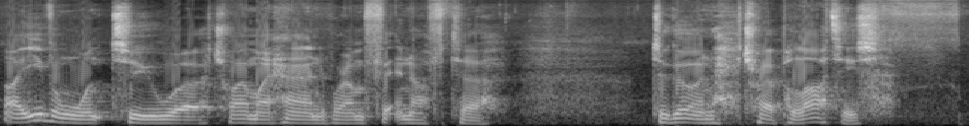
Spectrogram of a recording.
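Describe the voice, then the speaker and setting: In an informal, wandering address to his listeners, a man in his early thirties coaches a core routine as a fitness vlogger. His mellow voice is fairly low and a touch slow.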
